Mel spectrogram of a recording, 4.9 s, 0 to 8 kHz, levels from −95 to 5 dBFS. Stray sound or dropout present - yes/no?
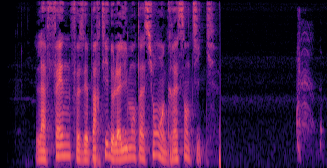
yes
